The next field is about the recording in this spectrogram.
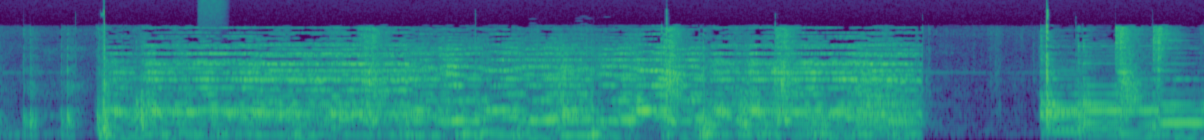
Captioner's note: keyboard Clacking; soft Music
